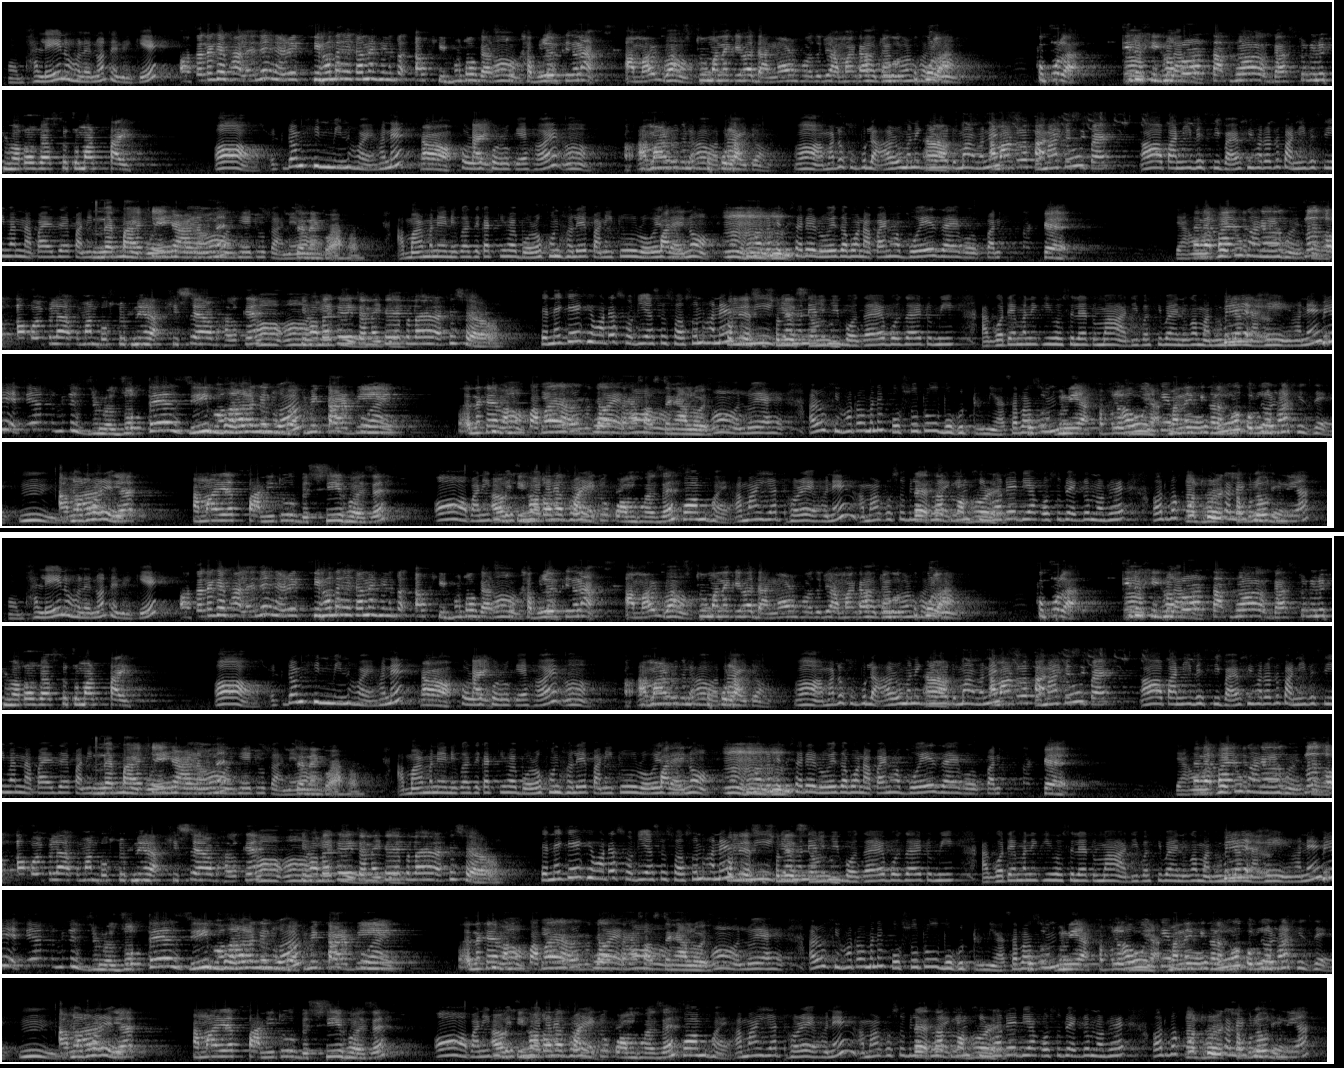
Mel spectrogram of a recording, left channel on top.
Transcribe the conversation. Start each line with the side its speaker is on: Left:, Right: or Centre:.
Centre: ভালেই নহলে ন তেনেক।
Left: অ তেনেকে ভাল এনে হেৰি সিহঁতেহে। সেইকাৰণে সিহঁতে আৰু। সিহঁতৰ গাছটো
Centre: অ
Left: খাবলৈ
Centre: কোৱা
Left: কি জানা, আমাৰ
Centre: অ
Left: গাছটো মানে কি হয় ডা মৰম অ যদিও আমাৰ গাছটো
Centre: অ ডাঙৰ
Left: ফোপোলা
Centre: হয় অ
Left: ফোপোলা কিন্তু
Centre: অ ফোপোলা
Left: সিহঁতৰ
Centre: হয়
Left: তাপৰ গাছটো কিন্তু সিহতৰ গাছ <unintelligible> স তোমাক তাই
Centre: অ, একদম খিণমিন হয়। হয়নে
Left: অ
Centre: সৰু
Left: টাইট
Centre: সৰুকে হয় অ অ
Left: আমাৰতো
Centre: সিহঁতৰটো
Left: কিন্তু
Centre: অ
Left: ফোপোলা
Centre: টাইট অ অ আমাৰটো ফোপোলা আৰু মানে কি
Left: অ
Centre: হয় তোমাৰ মানে
Left: আমাৰতো পানী
Centre: আমাৰটো
Left: বেছি পায়
Centre: অ পানী বেছি পায়। সিহঁতৰটো পানী বেছি ইমান নাপ পাই যে পানীটো
Left: নেপায়
Centre: তোন সেই বৈয়ে
Left: সেইকাৰণে
Centre: যায়
Left: মানে
Centre: অ, সেইটো কাৰণে
Left: তেনেকুৱা
Centre: অ
Left: হয়
Centre: আমাৰ মানে কিবা জেগাত কি হয় বৰষুণ হলে পানীটো ৰৈ
Left: পানী
Centre: যায় ন,
Left: উম
Centre: সিহঁতৰ
Left: উম
Centre: সেইটো
Left: উম
Centre: চাইডে ৰৈ যাব নাপ উপায় নহয় বৈয়ে যায় বব
Left: তাকে।
Centre: অ
Left: নেপায়,
Centre: সেইটো
Left: তেনেকে
Centre: কাৰণে হয়
Left: জে
Centre: চাগৈ
Left: যত্ন কৰি পেলাই অকমান বস্তু খিনি ৰাখিছে আৰু ভালকে,
Centre: অ অ
Left: সিহঁতে
Centre: সেইটোৱে
Left: সেই তেনেকে
Centre: সেইটোৱে
Left: পেলাই ৰাখিছে আৰু।
Centre: তেনেকেই সিহঁতে চলি আছে চোৱাচোন হয়নে?
Left: চলি
Centre: তুমি
Left: আছে
Centre: এতিয়া
Left: চলি আছে
Centre: মানে
Left: উম
Centre: তুমি বজাৰে বজাৰে তুমি আগতে মানে কি হয় হৈছিলে তোমাৰ আদিবাসী বা এনেকুৱা মানুহ
Left: তুমি
Centre: বিলাক
Left: এ
Centre: নাহেই হয়নে
Left: তুমি এতিয়া তুমি য যতে যি বজাৰলৈকে
Centre: বজাৰ
Left: নোযোৱা তুমি
Centre: তাত
Left: কাৰ্বি
Centre: পোৱাই
Left: এনেকে মানুহ
Centre: অ
Left: পাবাই
Centre: তেওঁলোকক
Left: আৰু
Centre: পোৱাই
Left: গাছ টেঙা
Centre: অ
Left: চাচ
Centre: অ
Left: টেঙা
Centre: অ
Left: লৈ
Centre: লৈ আহে। আৰু সিহঁতৰ মানে কচুটোও বহুত ধুনীয়া চাবাচোন
Left: বহুত ধুনীয়া, খাবলৈ
Centre: আৰু
Left: ধুনীয়া,
Centre: একে
Left: মানে
Centre: বহুত
Left: কি যানা মই ক'লো
Centre: জল্দি
Left: নহয়
Centre: সিজে উম
Left: আমাৰ
Centre: নধৰেও
Left: ইয়াত আমাৰ ইয়াত পানীটো বেছি হয়। যে
Centre: অ পানীটো
Left: আৰু
Centre: বেছি
Left: সিহঁতৰ
Centre: হয় কাৰণে
Left: তাত
Centre: ধৰে।
Left: পানীটো কম হয় যে
Centre: কম হয় আমাৰ ইয়াত ধৰে, হয়নে আমাৰ কচু বিলাক ধৰে,
Left: তাত
Centre: কিন্তু
Left: নধৰে
Centre: সিহতে দিয়া কচু টো তো একদম নধৰে। আৰু তোমাৰ খুব
Left: নধৰে
Centre: সোনকালে
Left: খাবলৈও
Centre: সিজে
Left: ধুনীয়া,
